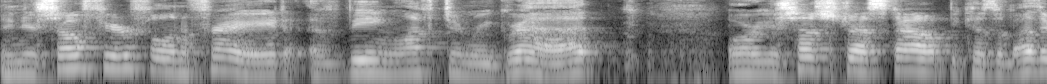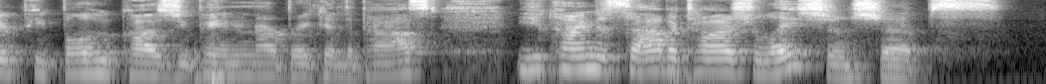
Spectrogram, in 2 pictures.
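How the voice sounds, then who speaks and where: A woman with a fairly low pitch speaks at a moderate pace with ordinary pitch variation in a plain, everyday voice. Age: 50s. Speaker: tarot reader. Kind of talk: tarot reading monologue. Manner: casual, conversational.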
